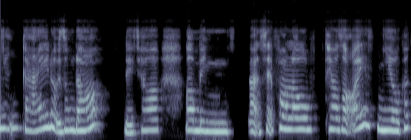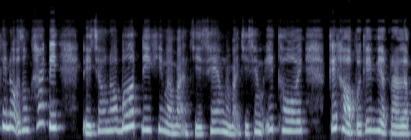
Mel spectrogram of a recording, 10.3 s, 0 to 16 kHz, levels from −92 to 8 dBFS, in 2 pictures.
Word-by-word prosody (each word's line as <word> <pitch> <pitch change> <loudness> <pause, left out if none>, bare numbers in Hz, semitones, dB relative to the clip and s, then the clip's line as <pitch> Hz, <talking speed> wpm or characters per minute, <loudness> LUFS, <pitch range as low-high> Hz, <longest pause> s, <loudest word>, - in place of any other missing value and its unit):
những 330 +1 -1
cái 280 +5 +1
nội 340 -10 +3
dung 270 +2 +2
đó 340 +11 +2 0.2
để 205 -2 -1
cho, 275 +4 -2 0.3
ơ, 275 0 +1
mình 240 -2 +3 0.3
bạn 240 -3 -1
sẽ - - -2
follow 295 -1 +1 0.2
theo 295 -1 0
dõi 285 +5 +1 0.2
nhiều 275 -3 +4
các 330 +5 -3
cái 365 - +4
nội 340 -5 +2
dung 280 +1 -1
khác 450 +9 -4
đi, 345 -1 +7 0.3
để 200 -1 +3
cho 255 +3 -2
nó 270 +1 -1
bớt 365 +7 +3
đi 285 0 +1
khi 285 - -2
mà 215 -5 0
bạn 195 0 -3
chỉ 180 -2 -1
xem 250 +7 -2
là 205 - +1
bạn 185 +2 -4
chỉ 195 - -4
xem 220 +3 -2
ít 300 +6 -3
thôi. 255 -2 -1 0.3
Kết 320 +2 +2
hợp 215 -9 +3
với 210 - -1
cái 270 +4 -1
việc 230 -4 +1
là 190 - +1
lập 190 0 +1
270 Hz, 255 wpm, -23 LUFS, 235-300 Hz, 0.3 s, đi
